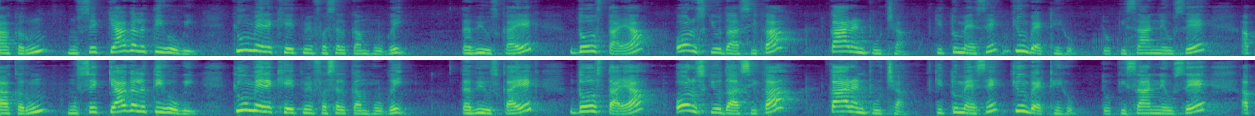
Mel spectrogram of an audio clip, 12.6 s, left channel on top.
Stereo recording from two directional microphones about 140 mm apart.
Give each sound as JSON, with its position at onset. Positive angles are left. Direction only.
{"t": 0.0, "sound": "a woman's voice", "side_deg": -30}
